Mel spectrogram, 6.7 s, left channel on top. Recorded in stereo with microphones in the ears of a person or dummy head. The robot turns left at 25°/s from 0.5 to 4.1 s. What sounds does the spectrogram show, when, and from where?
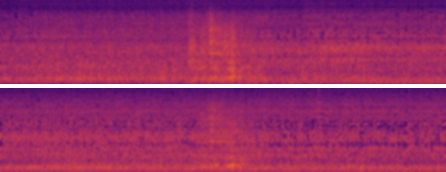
2.9 s a drawer: 25° left (ahead or behind), 2 m; by 4.0 s 50° left (ahead or behind), 2 m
